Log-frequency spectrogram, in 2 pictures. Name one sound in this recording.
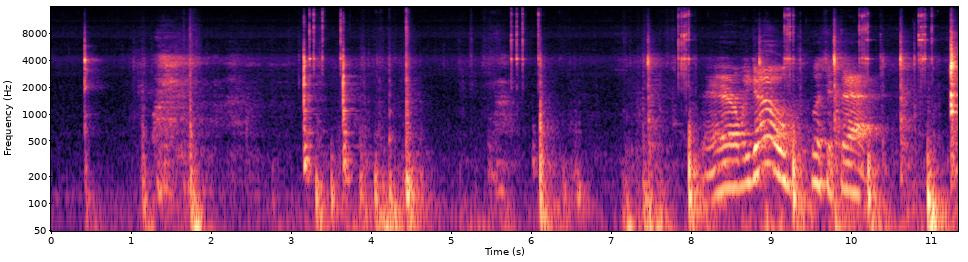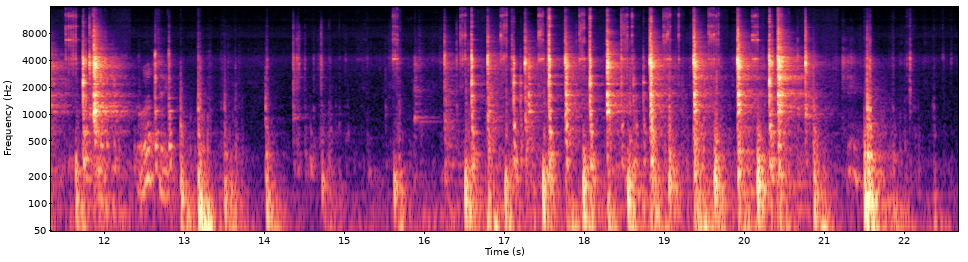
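A ratchet wrench clicks rapidly as a bolt is turned.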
